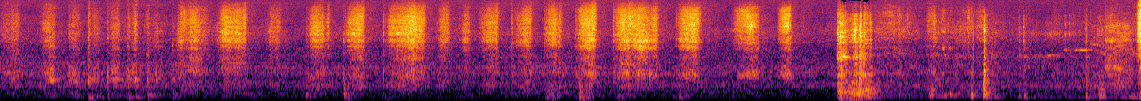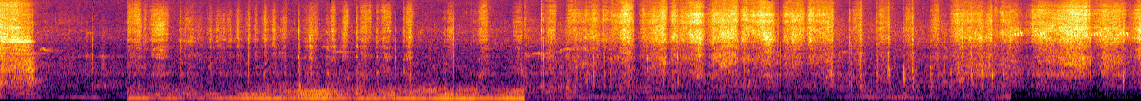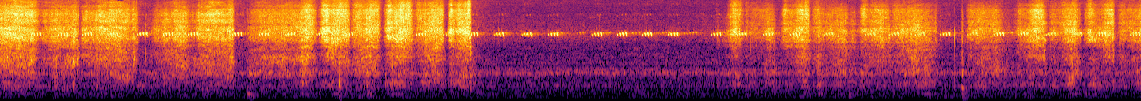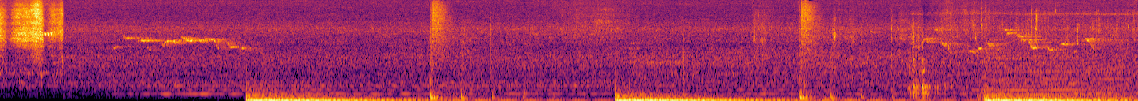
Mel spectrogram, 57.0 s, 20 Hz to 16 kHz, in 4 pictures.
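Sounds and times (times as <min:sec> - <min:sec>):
continuous rasping hiss: 0:00.0 - 0:57.0
steady low hum: 0:14.9 - 0:25.9, 0:45.8 - 0:57.0
hand rubbing wood: 0:15.9 - 0:34.5.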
